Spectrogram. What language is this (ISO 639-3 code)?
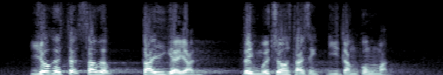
yue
